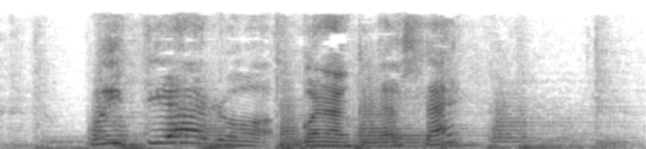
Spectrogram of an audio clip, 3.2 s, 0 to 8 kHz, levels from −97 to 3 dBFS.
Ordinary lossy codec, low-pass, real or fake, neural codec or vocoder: MP3, 48 kbps; 7.2 kHz; fake; vocoder, 22.05 kHz, 80 mel bands, WaveNeXt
